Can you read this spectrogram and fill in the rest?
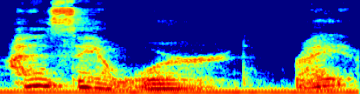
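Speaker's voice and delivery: whispered confession; a secret whispered to viewers; hushed aside. Real, not acted. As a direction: drop to an unvoiced whisper. Confessing she kept quiet.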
